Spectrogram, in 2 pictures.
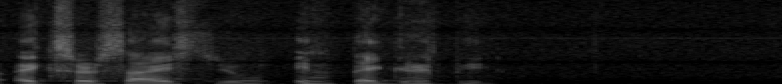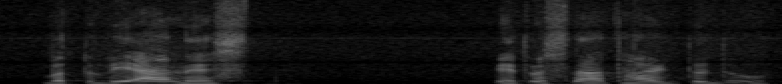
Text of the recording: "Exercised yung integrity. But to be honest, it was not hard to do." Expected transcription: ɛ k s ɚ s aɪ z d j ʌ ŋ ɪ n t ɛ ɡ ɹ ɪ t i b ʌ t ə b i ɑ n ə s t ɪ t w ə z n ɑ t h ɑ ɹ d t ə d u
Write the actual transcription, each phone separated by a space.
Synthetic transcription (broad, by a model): ɛ k s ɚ s aɪ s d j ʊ ŋ ɪ n t ɛ ɡ ɹ ɪ t i b ʌ t ə b i ɑ n ə s t ɪ t w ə s n ɑ t h ɑ ɹ d t ə d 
